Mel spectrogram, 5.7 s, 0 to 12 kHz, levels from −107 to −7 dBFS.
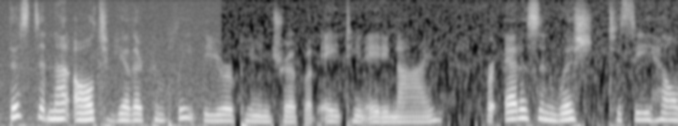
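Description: From about 1.84 s to the end, overdone noise removal takes hold. The noise reduction is set too aggressive, so any frequency band sitting close to its idea of the noise gets pushed right down or switched off. The room noise, about 22 dB under the speech, collapses into near silence with little twinkling specks, and the quieter parts of the speech get dragged out along with it.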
